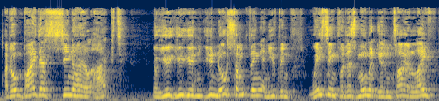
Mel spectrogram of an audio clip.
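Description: A man plays a distraught young man in an audio drama, confrontational and insistent. His voice sits fairly high. The room is echoey, with faint music behind him. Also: normal speed, close to an everyday voice. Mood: accusing. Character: distraught, accusing young man, returned lost twin. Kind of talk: audio fiction drama acting. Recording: roomy sound with music behind.

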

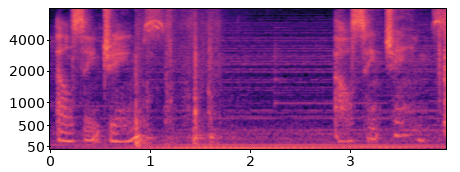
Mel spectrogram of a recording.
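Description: A woman's voice: medium pitch, animated, music in the background. An actress playing a lonely, nosy, awkward woman who works as a data analyst, in a scripted audio drama. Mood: wry, brooding. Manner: awkward, halting, wry, muttering to herself. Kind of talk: scripted audio drama, dialogue and inner monologue.

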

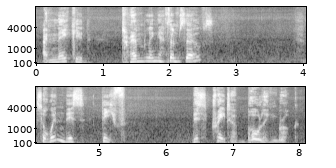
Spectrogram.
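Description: A man's voice: a little high, slight background noise. An actor playing a proud, doomed young English king, speaking in grand, declamatory Shakespearean verse that swings from whispers to ringing cries. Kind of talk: Shakespearean stage acting.

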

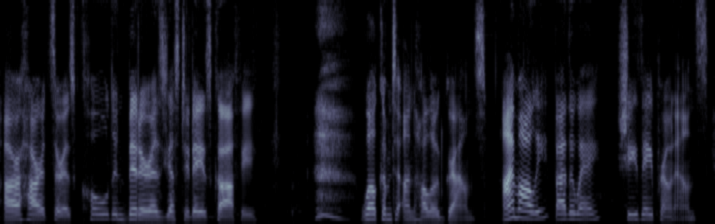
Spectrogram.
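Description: A woman's voice: lowish voice, lively intonation, measured pace, a bit bright, clear, resonant tone. A woman voicing a sardonic young barista who teases her regulars with dry wit, in an audio drama. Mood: wry. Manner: wry, playful teasing. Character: sardonic young nonbinary barista, teasing and witty.

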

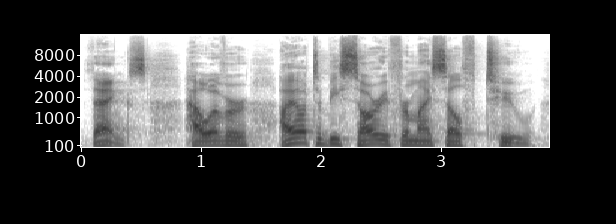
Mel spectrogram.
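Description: A man voicing a huge, bearded, gruff but soft-hearted puppet master in a commanding, theatrical storybook style. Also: medium pitch, lively intonation, unhurried, natural voice. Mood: grumbling.

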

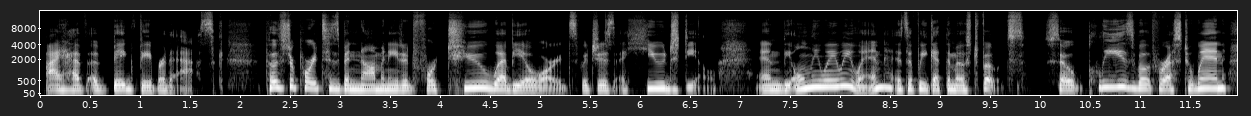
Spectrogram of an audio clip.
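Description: Female news podcast host: clear, measured delivery, low pitch, dry booth. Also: no echo.

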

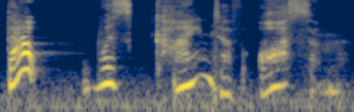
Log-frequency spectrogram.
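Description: A woman's voice: sits high, big pitch swings, takes it slowly, pushed and bright, full character voice. A woman playing a frank, easygoing crewmate in a space audio drama, talking in a casual, understated way. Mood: quietly candid. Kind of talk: naturalistic audio drama dialogue.

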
